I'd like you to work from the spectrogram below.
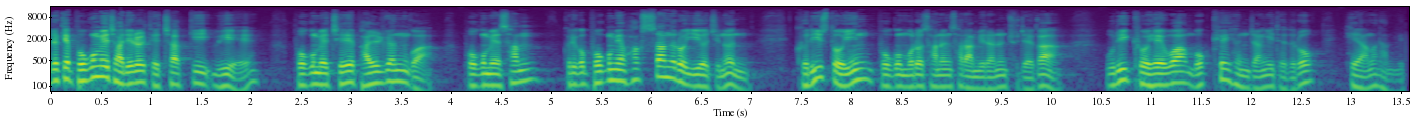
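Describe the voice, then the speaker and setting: A man's unremarkable speaking voice at medium pitch, moderate pace and lively intonation. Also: very clean recording, silent background. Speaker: pastor. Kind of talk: sermon.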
